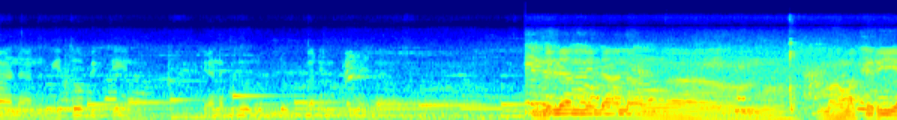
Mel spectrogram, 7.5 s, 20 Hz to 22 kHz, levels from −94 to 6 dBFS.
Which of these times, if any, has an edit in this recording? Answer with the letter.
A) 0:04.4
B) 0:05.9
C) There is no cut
A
